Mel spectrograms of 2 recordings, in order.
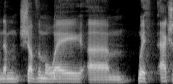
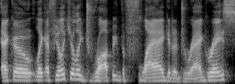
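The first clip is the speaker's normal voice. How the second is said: ordinary talk, nothing marked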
